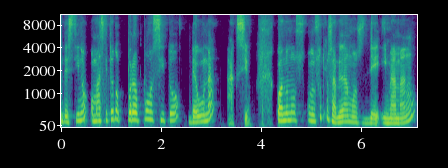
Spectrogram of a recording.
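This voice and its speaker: A man teaching a live class over a video call. His voice rises and falls a lot as he explains, and he keeps asking the students if they follow. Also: sits high. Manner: lively, checks in constantly with "¿ya?". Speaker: Quechua teacher. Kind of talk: live online language class.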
